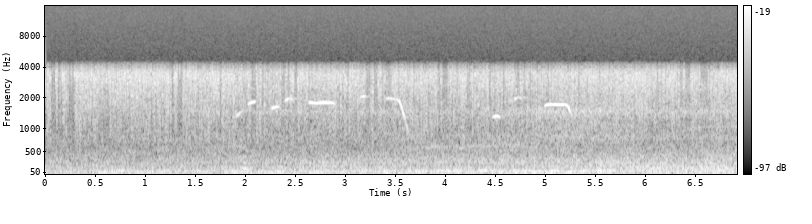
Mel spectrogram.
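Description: A bird chirping faintly: a few short high notes about two seconds in and again near five seconds, one sliding down, over a low hiss and rumble.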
